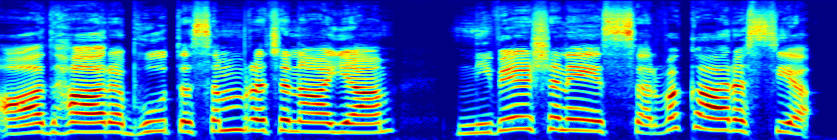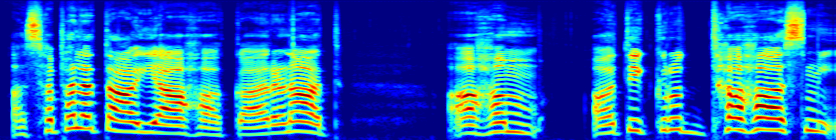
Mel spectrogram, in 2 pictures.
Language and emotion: Sanskrit, angry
